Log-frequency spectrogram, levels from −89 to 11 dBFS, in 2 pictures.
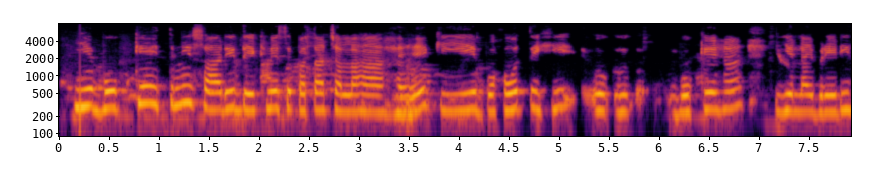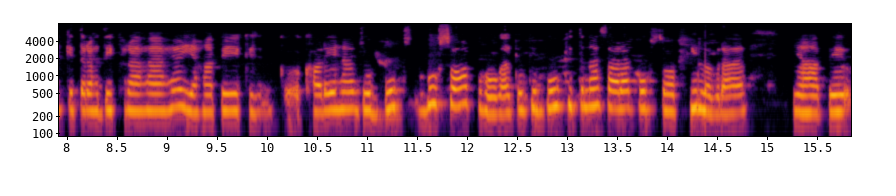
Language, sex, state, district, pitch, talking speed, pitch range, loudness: Hindi, female, Bihar, Sitamarhi, 255 Hz, 175 wpm, 235-280 Hz, -14 LUFS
